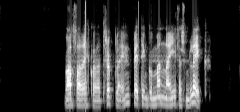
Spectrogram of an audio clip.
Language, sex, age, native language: Icelandic, male, 40-49, Icelandic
